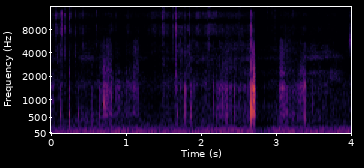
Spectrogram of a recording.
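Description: Scattered small clicks and soft rustling of movement in dry grass and twigs, with one sharper click about two-thirds of the way in, over a low steady rumble.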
